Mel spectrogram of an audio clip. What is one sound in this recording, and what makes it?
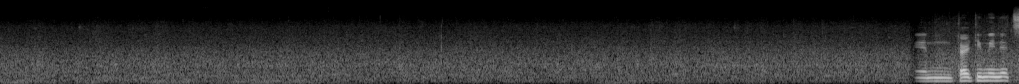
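A washing machine churns laundry with a steady swishing hum.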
